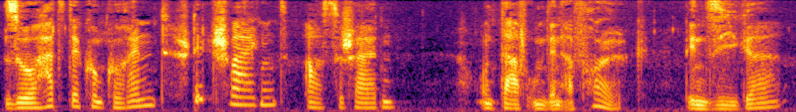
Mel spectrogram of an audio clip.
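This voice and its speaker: Foppish young marquis for verse radio comedy: very breathy, drawling, swooping, pleased with himself. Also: male voice, mid-range voice, sing-song, a little slow. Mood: scheming. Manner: affected, drawling, mannered. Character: foppish, self-satisfied young marquis wooing a lady. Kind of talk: theatrical radio play acting in verse.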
